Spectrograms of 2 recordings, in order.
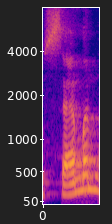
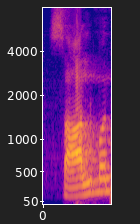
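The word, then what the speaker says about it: salmon: इसको सैमन बोला जाता है, सालमन नहीं बोला जाता है, सैलमन नहीं बोला जाता है, इसे बोला जाता है सैमन। तो ये जो ल साउंड है वो साइलेंट है यहाँ पे, और ये ऑप्शन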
